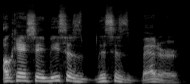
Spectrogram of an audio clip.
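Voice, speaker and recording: A young man hosting a casual reaction commentary, talking in an animated, conversational, slangy way. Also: on the high side, fairly quick, slightly rough. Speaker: reaction video host.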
